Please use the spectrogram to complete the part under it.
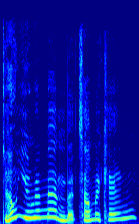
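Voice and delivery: high, slow, faltering plea; trembling. Acted. Linda repeating her plea to the director, trembling. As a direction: let the voice shake with hurt. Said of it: "in a voice that trembled".

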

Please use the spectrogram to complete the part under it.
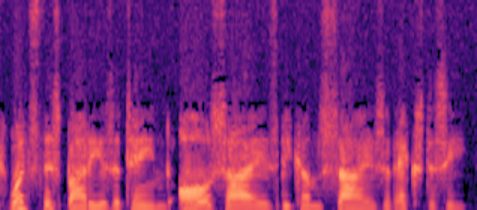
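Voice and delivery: high, level, solemn pronouncement; solemn, drawn out at the end. A narrator's reading. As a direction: intone it gravely in a high female character voice. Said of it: "said the woman solemnly".

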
